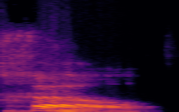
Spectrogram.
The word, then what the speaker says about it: Schuil: welcome to Schuil. Is that correct? I won't. I won't hurt you by having to pronounce my name. It's Schuil.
